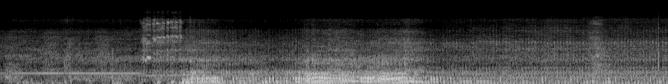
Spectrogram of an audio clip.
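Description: Dirt bike engine picking up about two seconds in, revved up and down for a couple of seconds, then running more steadily at lower revs.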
